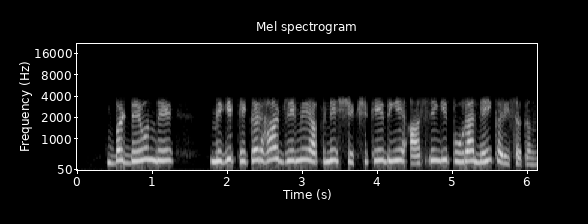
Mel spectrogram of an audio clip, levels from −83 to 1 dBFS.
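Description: AMR narrowband mobile codec, throughout the speech: everything sits in a narrow band from about 250 Hz to 3.6 kHz, with nothing above that, because the audio was carried at an 8 kHz sampling rate. The codec rebuilds the voice from a vocal-tract model driven by a handful of pulses per 5 ms subframe. The damage is plainly audible as a buzzy, synthetic edge, which fits a low mode around 7.4 kbps.

AMR comfort noise, first from 0.00 to 0.38 s, just before "बड्डे होंदे": the phone judged the line silent and sent no speech frames, so the receiver filled the gap with smooth synthetic noise built from a rough level and spectrum. It returns briefly from 1.72 to 1.78 s, between "बड्डे होंदे" and "मिगी फिकर हा जे", and from 2.12 to 2.16 s, just before "फिकर हा जे में". Each time a steady hiss switches in and out.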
